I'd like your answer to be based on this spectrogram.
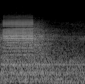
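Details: Fractional laser resurfacing on a patient's neck, treating hypopigmented skin margins: a short high-pitched electronic buzz as the handpiece fires.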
